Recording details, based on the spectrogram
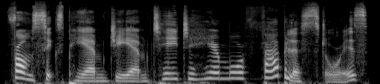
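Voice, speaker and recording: A woman's voice: mid-range voice, big pitch swings, moderate pace, a bit bright, no echo, studio quality. A woman hosting a bedtime podcast from home, speaking in a scripted outro style. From England. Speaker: podcast host. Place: home, dry close recording.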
